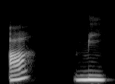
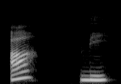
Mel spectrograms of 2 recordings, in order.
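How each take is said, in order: No difference in how they are said.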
